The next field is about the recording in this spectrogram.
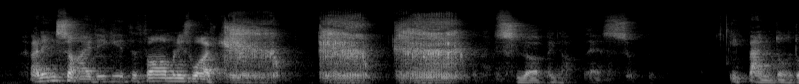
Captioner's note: slurp noises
